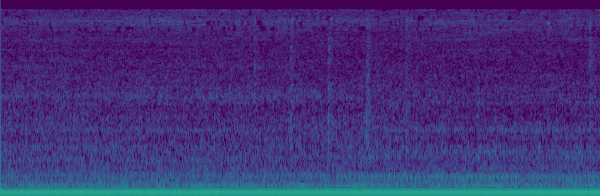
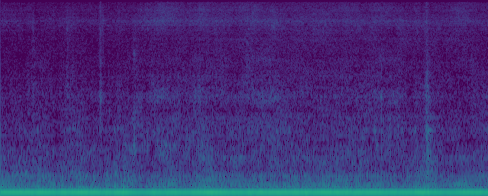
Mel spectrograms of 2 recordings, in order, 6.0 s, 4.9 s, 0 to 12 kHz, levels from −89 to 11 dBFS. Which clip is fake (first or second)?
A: second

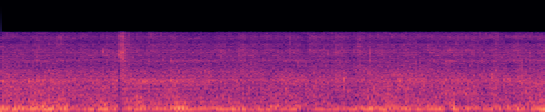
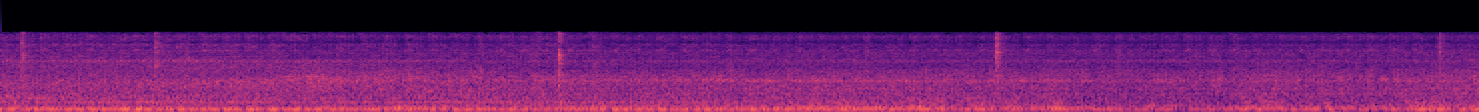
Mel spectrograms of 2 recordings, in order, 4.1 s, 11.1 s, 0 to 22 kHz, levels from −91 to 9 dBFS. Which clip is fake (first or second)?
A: first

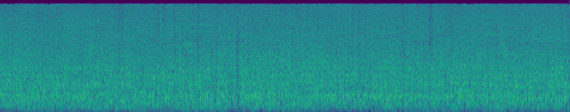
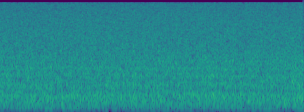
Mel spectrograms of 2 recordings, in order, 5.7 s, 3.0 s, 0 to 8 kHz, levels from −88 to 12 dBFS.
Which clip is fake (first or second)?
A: first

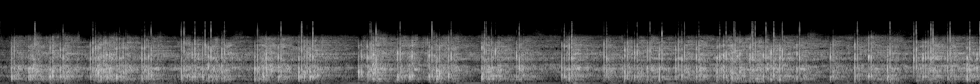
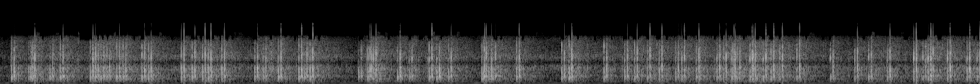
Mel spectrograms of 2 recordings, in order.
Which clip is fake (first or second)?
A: first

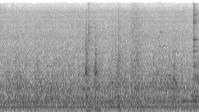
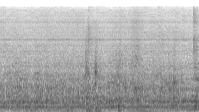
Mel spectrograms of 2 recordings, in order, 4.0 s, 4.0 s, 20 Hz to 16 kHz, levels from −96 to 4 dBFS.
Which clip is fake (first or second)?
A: second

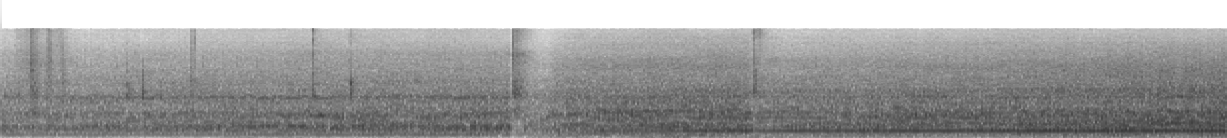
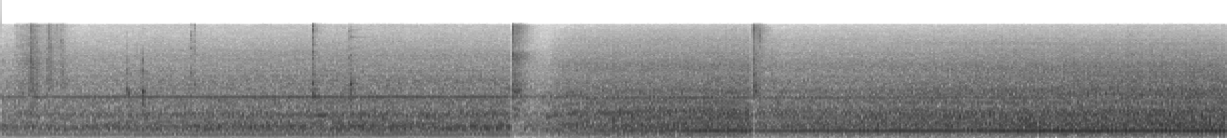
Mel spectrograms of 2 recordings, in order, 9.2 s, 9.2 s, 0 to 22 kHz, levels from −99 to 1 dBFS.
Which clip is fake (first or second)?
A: first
